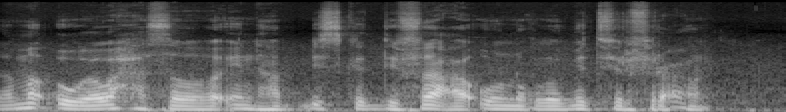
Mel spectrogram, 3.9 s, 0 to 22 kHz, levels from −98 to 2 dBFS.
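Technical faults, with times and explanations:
3.75–3.81 s, damaged data in a compressed stream: corrupted bytes make the decoder misread frames and lose sync, so the speech breaks off briefly.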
